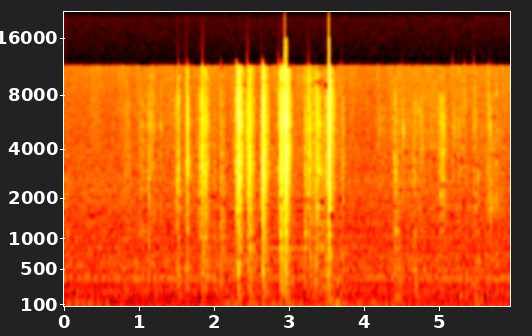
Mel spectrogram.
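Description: A run of irregular sharp clicks and taps, loudest and most crowded in the middle, from hands and a small bottle of alcohol working at a record changer's metal control mechanism, where the control arm is suspected of sticking against the plate.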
